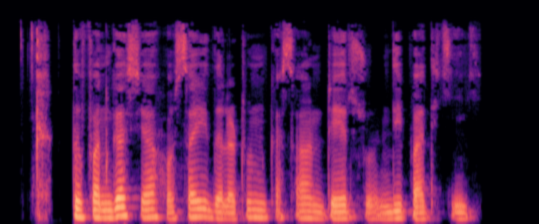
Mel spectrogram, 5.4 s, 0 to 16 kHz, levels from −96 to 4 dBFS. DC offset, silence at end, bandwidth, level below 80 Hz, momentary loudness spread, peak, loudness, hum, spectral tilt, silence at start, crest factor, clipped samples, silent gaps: under 0.1%; 0.65 s; 11 kHz; -52 dBFS; 11 LU; 0 dBFS; -20 LUFS; none; -6 dB/octave; 0.35 s; 20 dB; under 0.1%; 0.61-0.72 s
